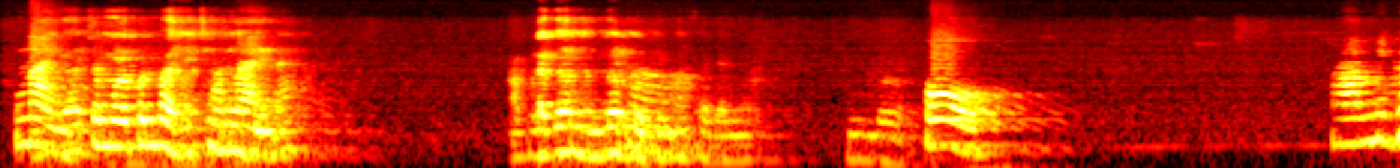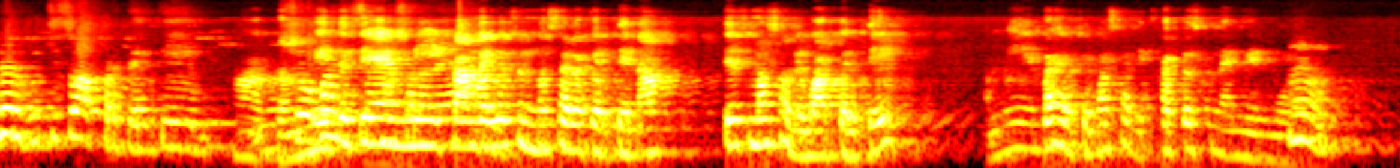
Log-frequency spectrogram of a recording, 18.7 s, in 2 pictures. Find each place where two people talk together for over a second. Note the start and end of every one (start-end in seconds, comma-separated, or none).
11.3-12.7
